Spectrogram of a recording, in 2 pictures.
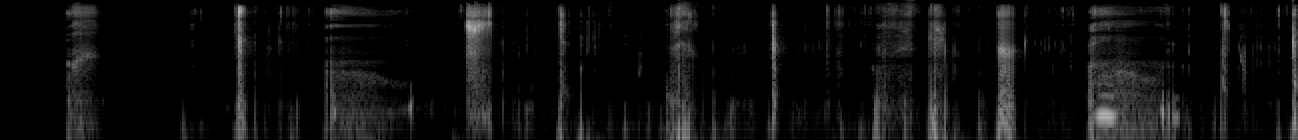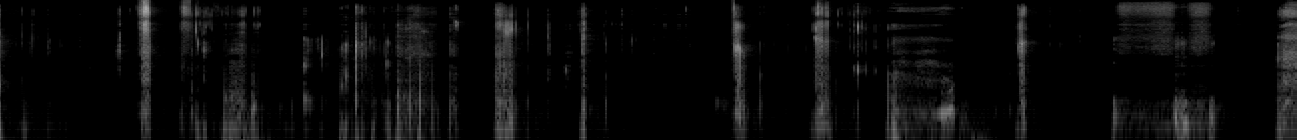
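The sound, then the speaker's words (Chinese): Wet mouth sounds of nibbling and tasting at an ear: many short, irregular smacks, clicks and soft crunchy nibbles with quiet pauses between, close and fairly faint, with no talking. “你的耳朵还真是好吃呢，姐姐都忍不住多尝几口了。”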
